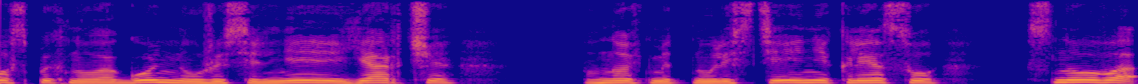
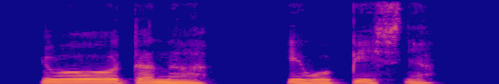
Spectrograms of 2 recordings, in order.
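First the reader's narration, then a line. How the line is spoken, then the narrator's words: Muffled, hollow voice. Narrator (Russian): глухо сказал Рыбин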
